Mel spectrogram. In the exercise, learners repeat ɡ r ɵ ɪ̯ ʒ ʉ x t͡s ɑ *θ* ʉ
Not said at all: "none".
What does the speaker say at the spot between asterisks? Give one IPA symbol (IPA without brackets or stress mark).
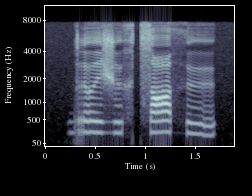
θ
